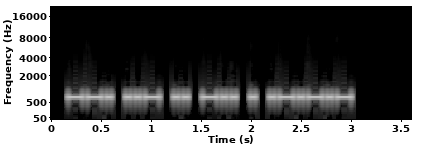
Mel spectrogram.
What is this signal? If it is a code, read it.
Morse code, heard as a keyed tone, about 25 wpm, 700 Hz. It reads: GUIDE.
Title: Sentences from Top 1000 Words - Review Part 3 - 25wpm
